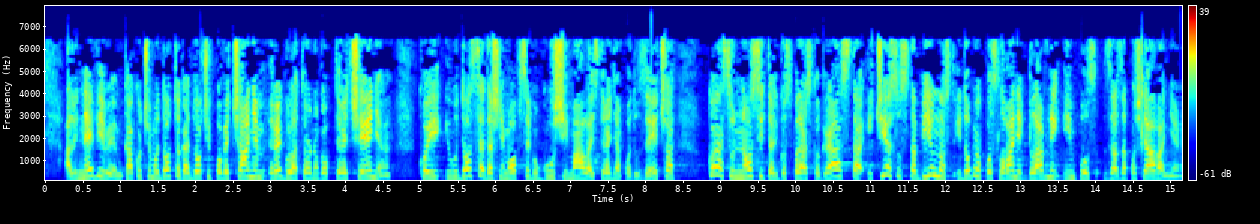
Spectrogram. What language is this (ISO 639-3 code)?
hrv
